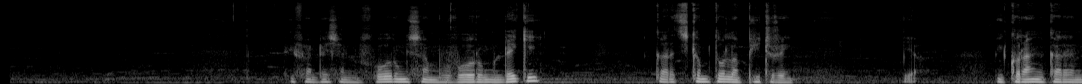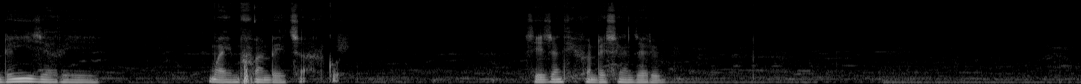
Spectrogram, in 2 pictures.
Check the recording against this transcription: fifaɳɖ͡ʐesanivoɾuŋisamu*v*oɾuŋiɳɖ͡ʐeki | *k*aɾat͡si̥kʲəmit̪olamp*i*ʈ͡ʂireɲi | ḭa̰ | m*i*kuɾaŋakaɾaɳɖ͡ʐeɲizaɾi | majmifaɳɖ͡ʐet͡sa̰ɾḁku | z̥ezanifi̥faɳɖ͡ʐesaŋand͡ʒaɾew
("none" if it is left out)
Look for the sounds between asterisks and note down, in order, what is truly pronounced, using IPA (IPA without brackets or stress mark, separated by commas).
v, k, i, i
